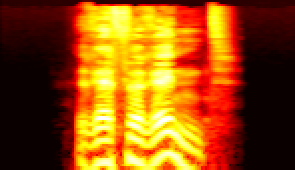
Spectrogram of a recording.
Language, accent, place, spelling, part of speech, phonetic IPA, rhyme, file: German, Germany, Berlin, Referent, noun, [ʁefəˈʁɛnt], -ɛnt, De-Referent.ogg
- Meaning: 1. referee (person who gives a reference) 2. consultant, advisor 3. referent 4. speaker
